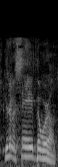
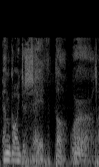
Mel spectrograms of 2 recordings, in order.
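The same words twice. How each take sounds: First: Said in the usual way. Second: Low, slow, mock-grand puppet vow; deep, deliberate dummy declaration; solemn puppet. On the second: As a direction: drag it out like a puppet making a vow. Puppet repeats line solemnly.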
